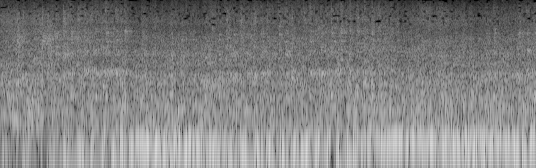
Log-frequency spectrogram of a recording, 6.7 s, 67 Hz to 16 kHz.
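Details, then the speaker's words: 1964 Ford 4000 tractor after electronic ignition conversion and timing adjustment: even, steady low firing with no misses or knocks, idling smoothly; running normally, though owner feels a little power is missing, maybe a bad wire or plug. "My friends, the tractor seems to be running pretty well. There may be some other problem."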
